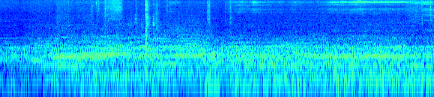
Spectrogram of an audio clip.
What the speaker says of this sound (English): Okay, you hear the engine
